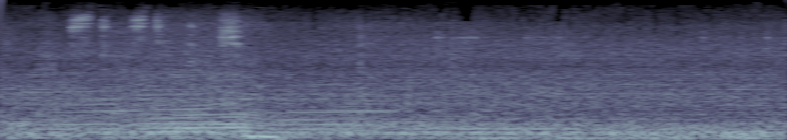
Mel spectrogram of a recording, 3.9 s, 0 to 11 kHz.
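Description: A 2018 BMW M240i fitted with an S55 M engine revs hard as the driver tries to get the exhaust to pop, a loud, steady engine roar from inside the car with a brief surge partway through and talk over it.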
